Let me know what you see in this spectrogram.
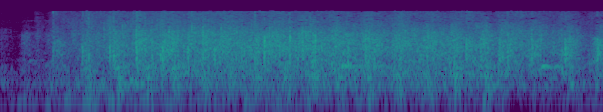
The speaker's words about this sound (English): Mr. Premier, I should go into politics, getting an applause for a line. Always happens.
